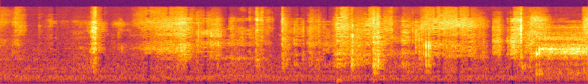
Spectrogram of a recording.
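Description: Paper pages of a coloring book being turned by hand: a faint dry rustle with a few small clicks and taps as the sheets are handled.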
